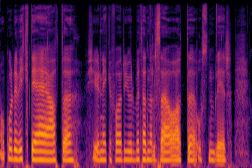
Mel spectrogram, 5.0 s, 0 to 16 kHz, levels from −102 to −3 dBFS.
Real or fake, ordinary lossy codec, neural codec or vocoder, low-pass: real; none; none; 14.4 kHz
